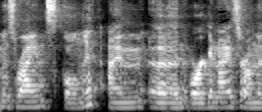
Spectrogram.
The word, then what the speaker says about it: Skolnik: And so um, I'm so happy that Ryan, let me see, Stolnik, is that how you pronounce it? Yeah, Okay, Skolnik, exactly how it looks.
